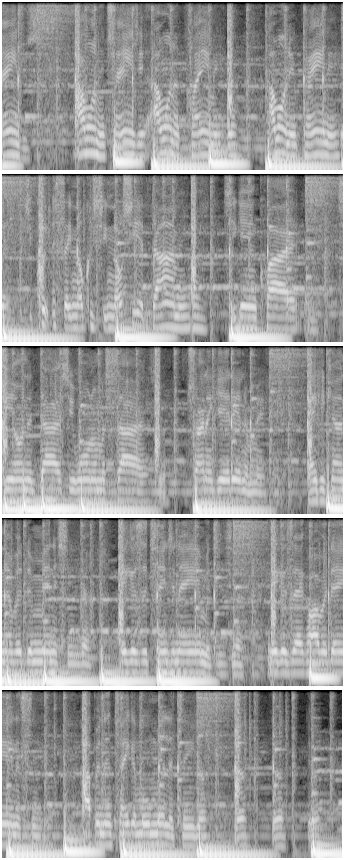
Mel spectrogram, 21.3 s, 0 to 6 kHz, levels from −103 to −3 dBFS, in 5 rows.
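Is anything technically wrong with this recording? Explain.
Yes. Aliasing runs through the whole clip. The audio appears to have been downsampled without an anti-aliasing filter, which fits a rate of about 12 kHz. Content above 6 kHz folds back below it as gritty, metallic tones, roughly 15 dB below the signal.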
